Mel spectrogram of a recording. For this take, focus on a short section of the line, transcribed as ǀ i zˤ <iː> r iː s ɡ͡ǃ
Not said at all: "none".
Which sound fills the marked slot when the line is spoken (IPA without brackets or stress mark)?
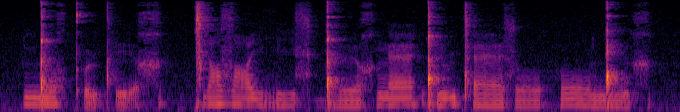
iː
